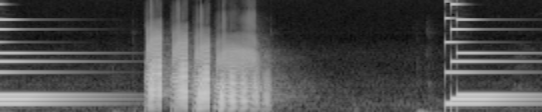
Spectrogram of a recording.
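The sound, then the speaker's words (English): New quiz-day answer buttons for right and wrong: a ringing chime fades, a harsh buzzer gives three short blasts and one longer blast, then after a pause a bright chime sounds again. No one speaks. “And we have new, for quiz days, we have new buttons for right and wrong.”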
